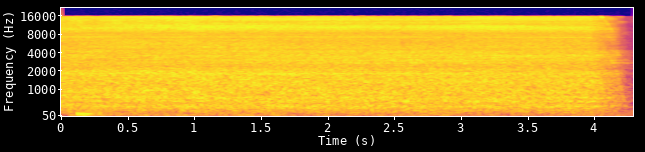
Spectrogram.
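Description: Dyson Airwrap hair styler running with its curling barrel attachment: a steady rush of blown air with a thin high whine from its motor, cutting off suddenly at the very end.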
